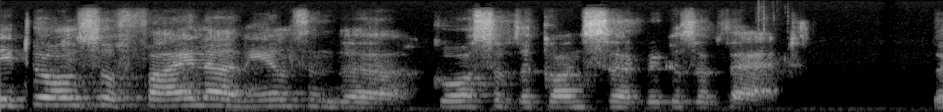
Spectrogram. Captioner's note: none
